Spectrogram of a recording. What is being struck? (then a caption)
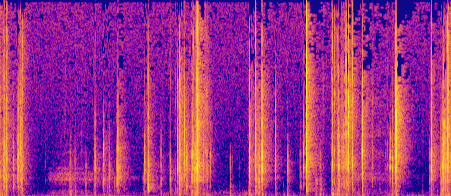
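Thick clear plastic packaging bag. A small, thick, hollow clear plastic packaging bag holding a card and a slim item is crinkled and squeezed with fingertips and long nails. It makes a rapid, irregular series of sharp, bright crackling crinkles with almost no low end. Each burst cuts off quickly, leaving faint quiet gaps between them.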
